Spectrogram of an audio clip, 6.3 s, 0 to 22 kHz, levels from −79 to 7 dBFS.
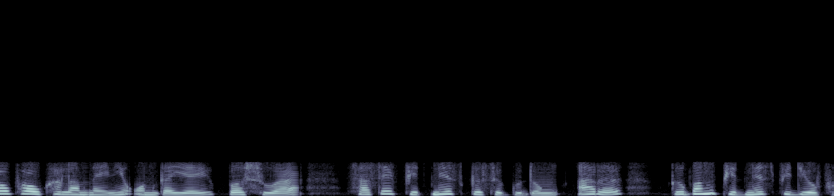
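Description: Packet loss with pitch repetition occurs at 0.64–0.68 s, just before "अनगायै बसुआ सासे", at 2.20–2.26 s, just after "अनगायै बसुआ", and at 4.16–4.18 s. Audio went missing for 40, 60 and 20 ms, which fits losses of 20 ms packets. The receiver covered each gap by looping the last pitch period of the speech. The 40 and 20 ms gaps sound like a brief, slightly buzzy held tone over the telephone-band G.711 line. The 60 ms gap fades into silence before the speech returns with a short cross-fade.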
